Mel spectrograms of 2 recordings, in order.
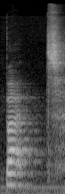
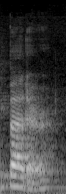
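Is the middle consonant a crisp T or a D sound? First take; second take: crisp T; D sound. First: The middle consonant is a crisp T. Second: The middle consonant sounds like a D. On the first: "standard English T is" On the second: "America for example, you will say"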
